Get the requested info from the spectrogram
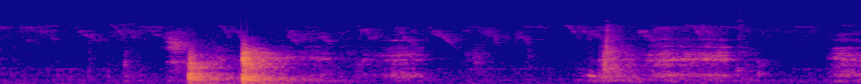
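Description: Two quick knocks on a wooden door about a second in. Fainter short pitched sounds come before them and again later.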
